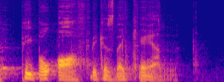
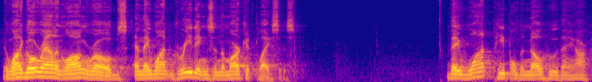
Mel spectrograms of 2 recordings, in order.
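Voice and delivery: ordinary talk, nothing marked

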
